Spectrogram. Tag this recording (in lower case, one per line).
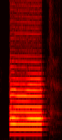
music
musical instrument
woodwind instrument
